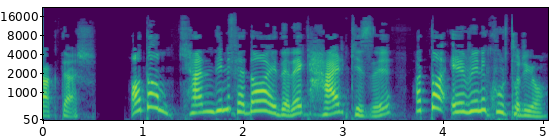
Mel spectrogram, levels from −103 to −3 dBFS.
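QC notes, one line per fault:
1.81–1.88 s and 4.69–4.75 s: damaged data in a compressed stream. Two short glitches in the speech, roughly 66 ms and 54 ms long. Part of the compressed data got corrupted there, so the decoder misreads those frames, loses its place, and hunts for the next valid frame header before it can carry on. That garbled decode is what you hear in place of clean audio.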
